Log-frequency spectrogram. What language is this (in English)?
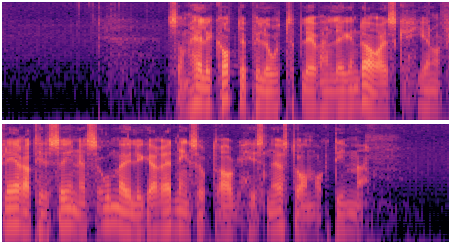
Swedish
